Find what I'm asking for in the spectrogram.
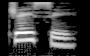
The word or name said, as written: jasey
